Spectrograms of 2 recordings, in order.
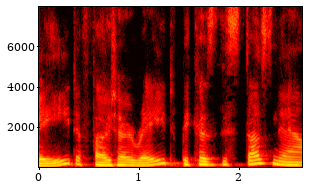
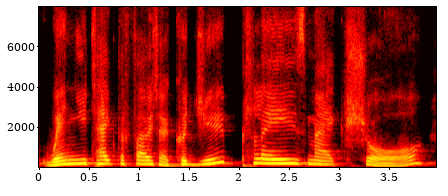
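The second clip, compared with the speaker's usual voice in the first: put-on fussy instruction, pitched up; mock demanding request; 7 semitones higher than usual. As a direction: stretch out the polite demand in mimicry. Voicing woman instructing her photographer.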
